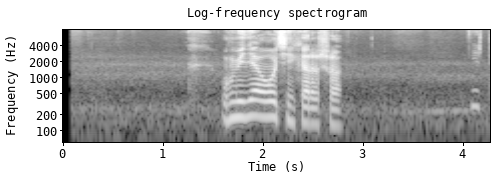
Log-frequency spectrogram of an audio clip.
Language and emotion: Russian, positive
